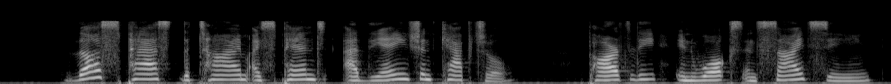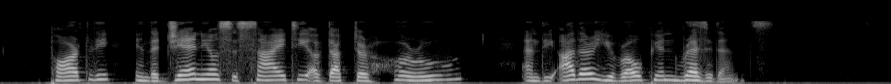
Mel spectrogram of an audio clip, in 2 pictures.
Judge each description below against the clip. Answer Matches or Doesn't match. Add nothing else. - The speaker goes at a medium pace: Doesn't match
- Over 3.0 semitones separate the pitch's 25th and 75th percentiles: Matches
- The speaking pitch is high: Matches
